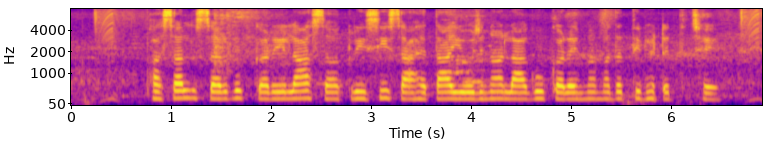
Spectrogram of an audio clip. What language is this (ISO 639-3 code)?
mai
